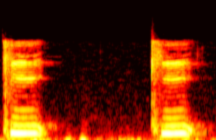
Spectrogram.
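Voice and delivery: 舌位隆起反复读ki; model ki. Shown as a demonstration. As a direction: drill ki for the class. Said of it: "舌位也要隆起啊".

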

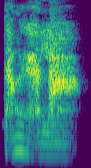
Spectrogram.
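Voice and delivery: a gentle, slightly low straw man; scarecrow voice. Acted.

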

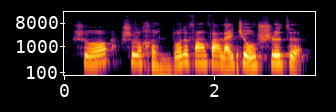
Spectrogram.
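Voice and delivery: ordinary delivery, nothing marked

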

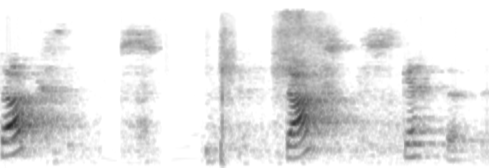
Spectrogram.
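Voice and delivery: plain reading voice

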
